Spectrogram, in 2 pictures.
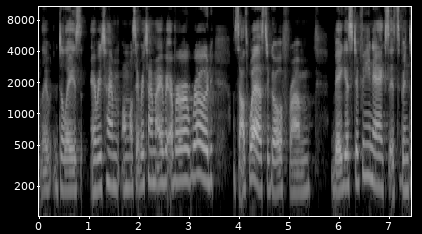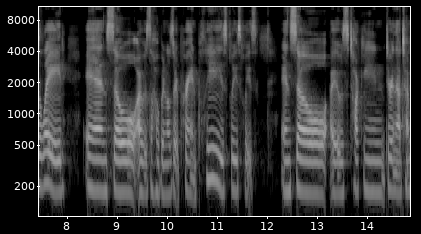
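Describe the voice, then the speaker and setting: A middle-aged woman, a nurse, telling a personal family story in a halting, emotional way with many fillers. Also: fairly low pitch, vocal fry, a little mellow.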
